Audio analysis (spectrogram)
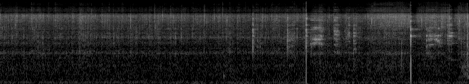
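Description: Diced onions saute in a pan for a Caribbean-style pizza topping, producing a steady close sizzle with occasional stirring clicks and scrapes and no talking.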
